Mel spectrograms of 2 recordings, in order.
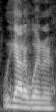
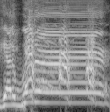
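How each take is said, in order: First: It is said flatly, without much enthusiasm. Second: It is said with a lot of enthusiasm.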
